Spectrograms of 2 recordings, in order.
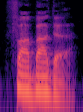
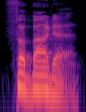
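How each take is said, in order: First: It is said with a Spanish accent. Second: It is said with an English accent.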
